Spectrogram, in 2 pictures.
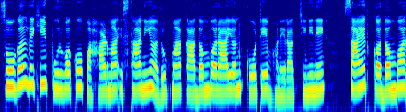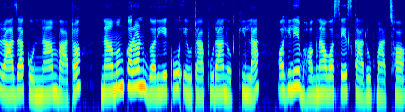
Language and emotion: Nepali, neutral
